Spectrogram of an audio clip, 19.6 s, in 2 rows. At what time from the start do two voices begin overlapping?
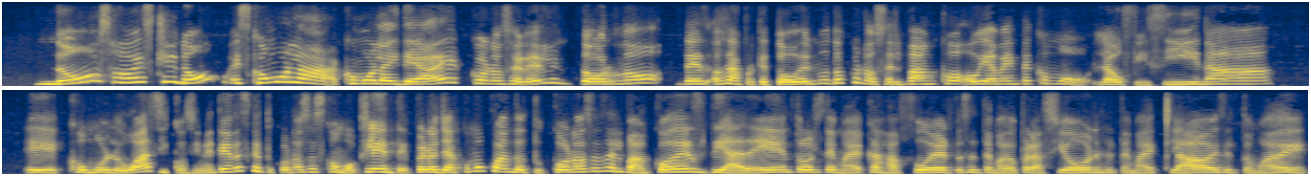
none

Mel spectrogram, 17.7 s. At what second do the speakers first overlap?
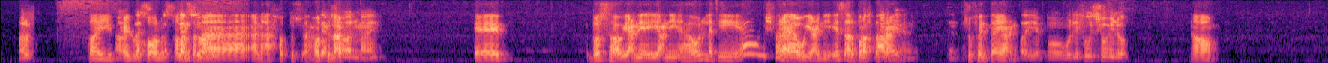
1.5 s

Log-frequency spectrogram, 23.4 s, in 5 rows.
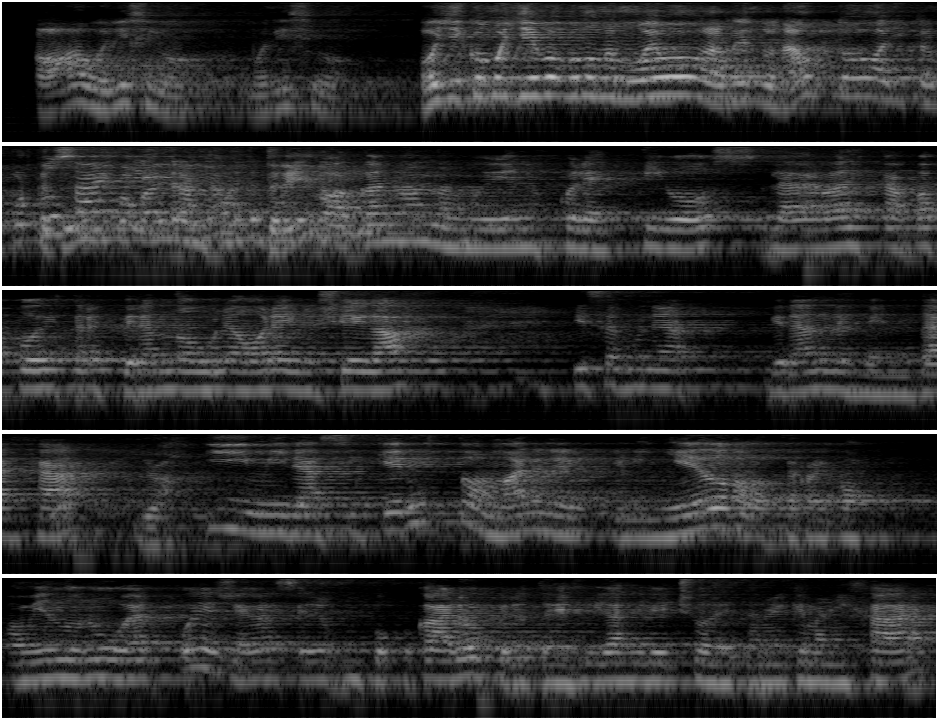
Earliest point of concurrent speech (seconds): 4.8 s

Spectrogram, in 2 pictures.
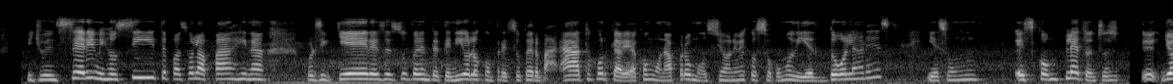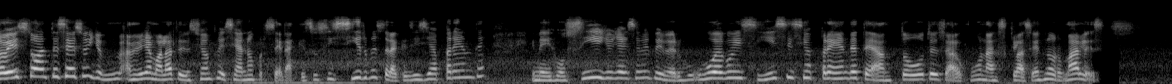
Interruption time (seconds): none

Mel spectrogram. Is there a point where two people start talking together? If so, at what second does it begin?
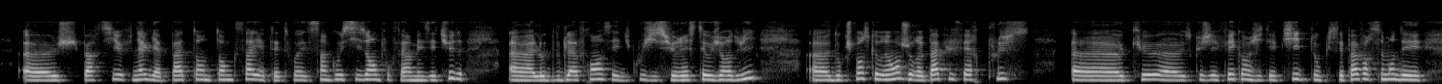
none

